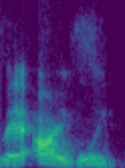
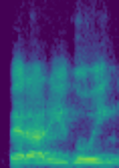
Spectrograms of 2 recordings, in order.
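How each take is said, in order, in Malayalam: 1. ചോദ്യത്തിലുടനീളം pitch ഉയർന്നും താഴ്ന്നും നീങ്ങുന്നു. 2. ചോദ്യത്തിലുടനീളം pitch ഒരേ നിലയിൽ തന്നെ നിൽക്കുന്നു. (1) "ആ ടോൺ മാറി ഏറി കുറഞ്ഞ്" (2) "ഇന്ത്യൻ ഇംഗ്ലീഷ് പറയുമ്പോൾ നോർമൽ ടോൺ ആയിരിക്കും"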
